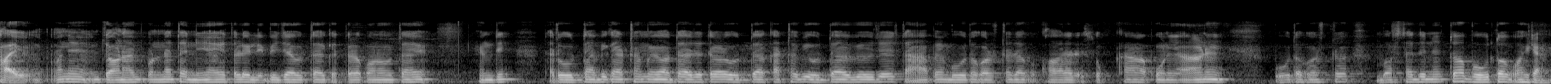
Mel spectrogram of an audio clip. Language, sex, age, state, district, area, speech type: Odia, male, 18-30, Odisha, Bhadrak, rural, spontaneous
